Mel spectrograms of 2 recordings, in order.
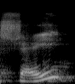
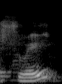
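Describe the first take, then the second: First: The word sounds like 'shay', with no glide. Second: The word sounds like 'shway', with a 'w' glide. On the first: "bisa dibaca shei" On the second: "ini bisa dibaca shui"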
